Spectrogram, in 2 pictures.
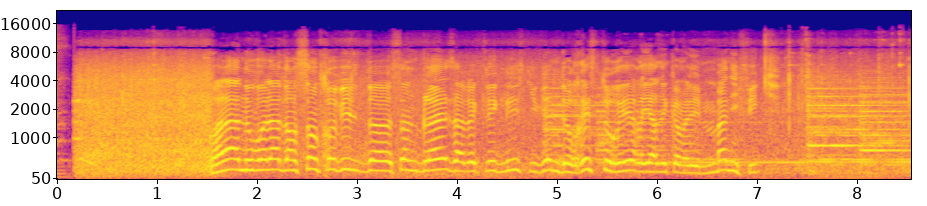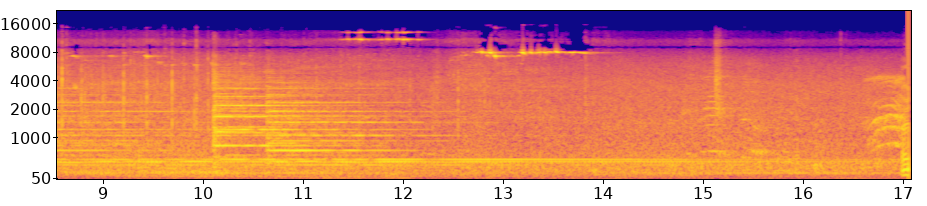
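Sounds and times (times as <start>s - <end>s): church bells ringing: 4.5s - 16.6s.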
